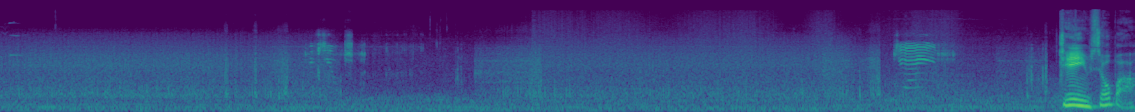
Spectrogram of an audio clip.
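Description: A handheld radio hisses and crackles with static.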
